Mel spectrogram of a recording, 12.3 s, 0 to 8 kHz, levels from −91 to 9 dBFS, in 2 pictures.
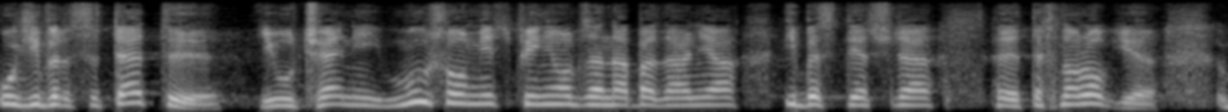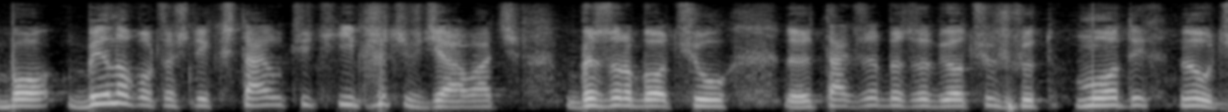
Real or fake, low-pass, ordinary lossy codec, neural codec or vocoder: fake; 7.2 kHz; none; codec, 24 kHz, 0.9 kbps, WavTokenizer, medium speech release version 2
